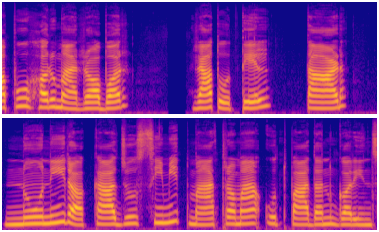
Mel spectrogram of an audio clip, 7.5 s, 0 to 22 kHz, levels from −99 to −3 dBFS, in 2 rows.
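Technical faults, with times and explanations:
1.66–1.85 s, playback stall: the speech drops into silence for about 0.17 s mid-flow, then carries on, likely because the player ran short of data or its thread was held up.
1.85–2.19 s, time-compressed catch-up: the speech sounds rushed, 1.5 times normal speed at unchanged pitch, as small cross-faded pieces are cut out to clear the backlog.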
